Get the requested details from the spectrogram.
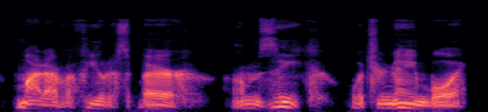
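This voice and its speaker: In a put-on character voice, a man sounds raspy and gruff at a medium pitch, keeping a moderate pace and fairly even intonation in a dry, close sound with no echo. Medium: read story.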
